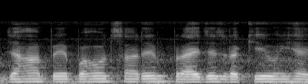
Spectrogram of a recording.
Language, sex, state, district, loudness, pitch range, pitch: Hindi, male, Uttar Pradesh, Deoria, -15 LUFS, 125-130 Hz, 125 Hz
